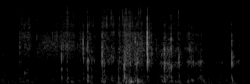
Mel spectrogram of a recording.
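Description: A yellow padded paper mailer rustling and crinkling as it is picked up and opened, with a card in a plastic holder slid out. Quiet, with many small crackles and clicks.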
